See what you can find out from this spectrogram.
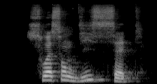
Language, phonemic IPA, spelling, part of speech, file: French, /swa.sɑ̃t.di.sɛt/, soixante-dix-sept, numeral, LL-Q150 (fra)-soixante-dix-sept.wav
- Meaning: seventy-seven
